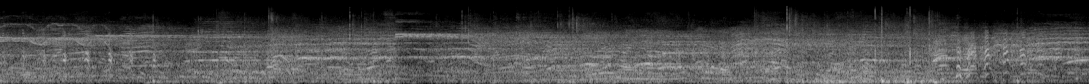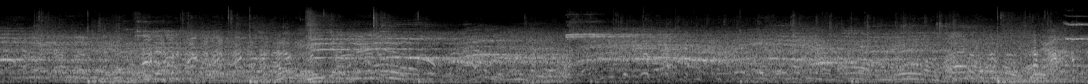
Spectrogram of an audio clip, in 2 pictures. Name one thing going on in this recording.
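Young girls chatter and call out in a large echoing hall.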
